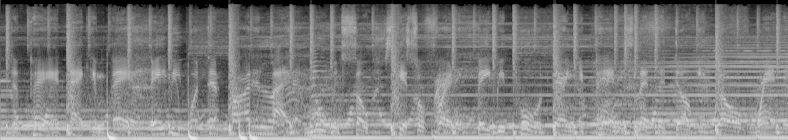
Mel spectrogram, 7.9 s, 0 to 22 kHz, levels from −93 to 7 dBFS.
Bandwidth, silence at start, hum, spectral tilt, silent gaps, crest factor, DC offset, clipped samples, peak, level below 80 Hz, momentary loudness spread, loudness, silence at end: 19.5 kHz; 0 s; none; -4 dB/octave; none; 10 dB; under 0.1%; under 0.1%; 0 dBFS; -14 dBFS; 2 LU; -11 LUFS; 0 s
